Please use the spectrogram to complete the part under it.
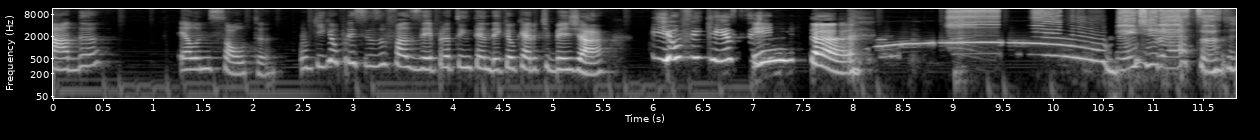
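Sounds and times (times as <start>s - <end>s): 
speech: 0.0s - 0.6s, 1.3s - 8.3s, 10.5s - 11.8s
voice imitating a wailing ambulance siren: 8.1s - 10.8s
laughter: 9.0s - 11.8s.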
